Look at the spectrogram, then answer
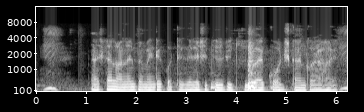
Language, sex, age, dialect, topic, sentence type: Bengali, male, 25-30, Jharkhandi, banking, statement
